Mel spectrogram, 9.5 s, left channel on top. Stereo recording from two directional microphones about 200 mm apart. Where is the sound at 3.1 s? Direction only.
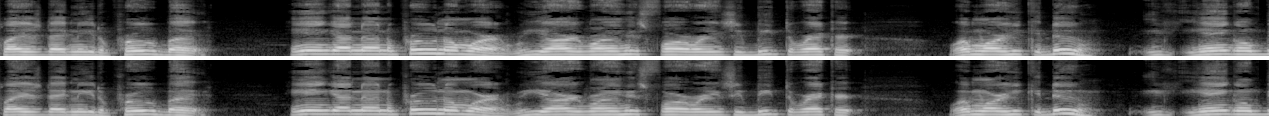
15° right (ahead or behind).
